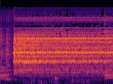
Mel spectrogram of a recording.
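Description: A single held musical note with several overtones, starting about a quarter second in and sounding steadily throughout.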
